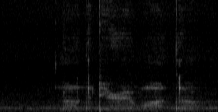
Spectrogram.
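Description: A person whispering briefly, from about half a second in until near the end, with two sharp clicks, over a faint steady hum.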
